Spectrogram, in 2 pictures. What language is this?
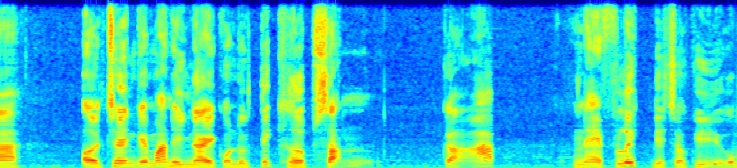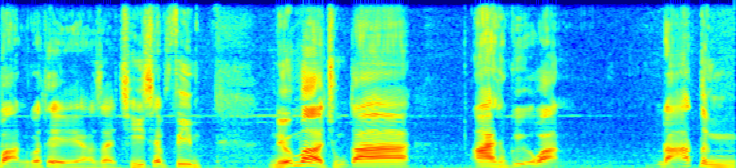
Vietnamese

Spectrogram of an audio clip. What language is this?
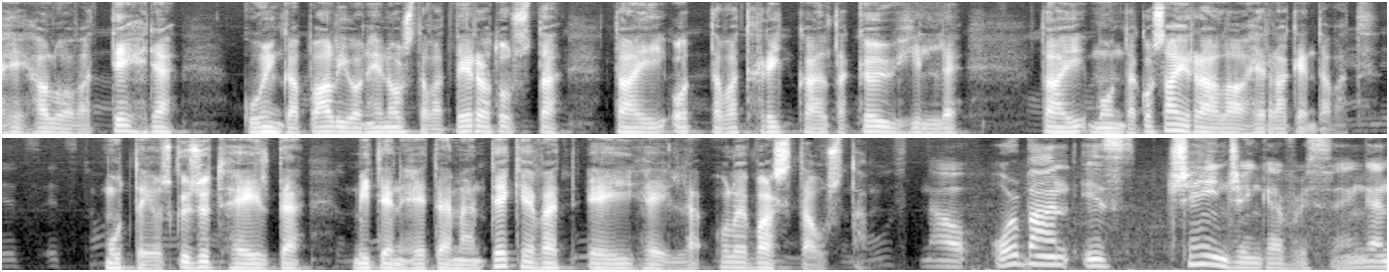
Finnish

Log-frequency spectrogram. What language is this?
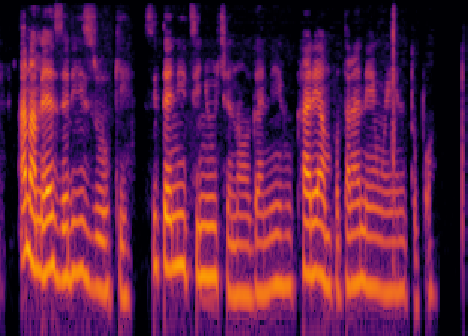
Igbo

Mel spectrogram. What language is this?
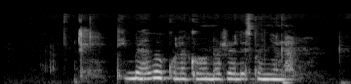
Spanish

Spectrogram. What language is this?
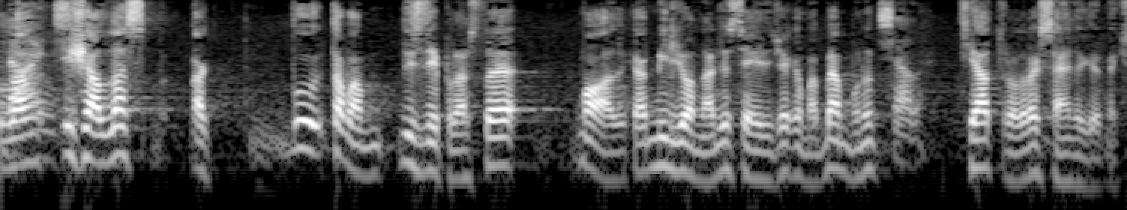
Turkish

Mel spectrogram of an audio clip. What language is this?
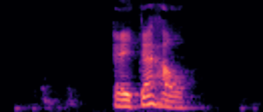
Bashkir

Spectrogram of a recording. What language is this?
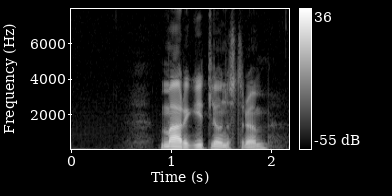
Swedish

